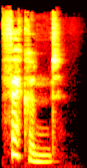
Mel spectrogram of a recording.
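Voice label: "fecund", British English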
